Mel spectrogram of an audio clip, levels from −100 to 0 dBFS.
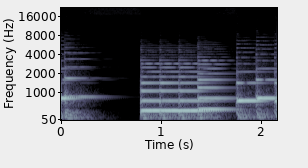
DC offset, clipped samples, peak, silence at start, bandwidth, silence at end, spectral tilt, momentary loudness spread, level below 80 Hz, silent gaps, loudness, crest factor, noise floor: under 0.1%; under 0.1%; -20 dBFS; 0 s; 6 kHz; 0 s; -7.5 dB/octave; 11 LU; -60 dBFS; none; -32 LUFS; 12 dB; -60 dBFS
